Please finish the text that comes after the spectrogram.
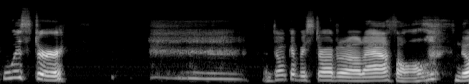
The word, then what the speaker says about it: Worcester: put us Proust Gloucester nor looks like worchester but it's pros like Worcester don't get me started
